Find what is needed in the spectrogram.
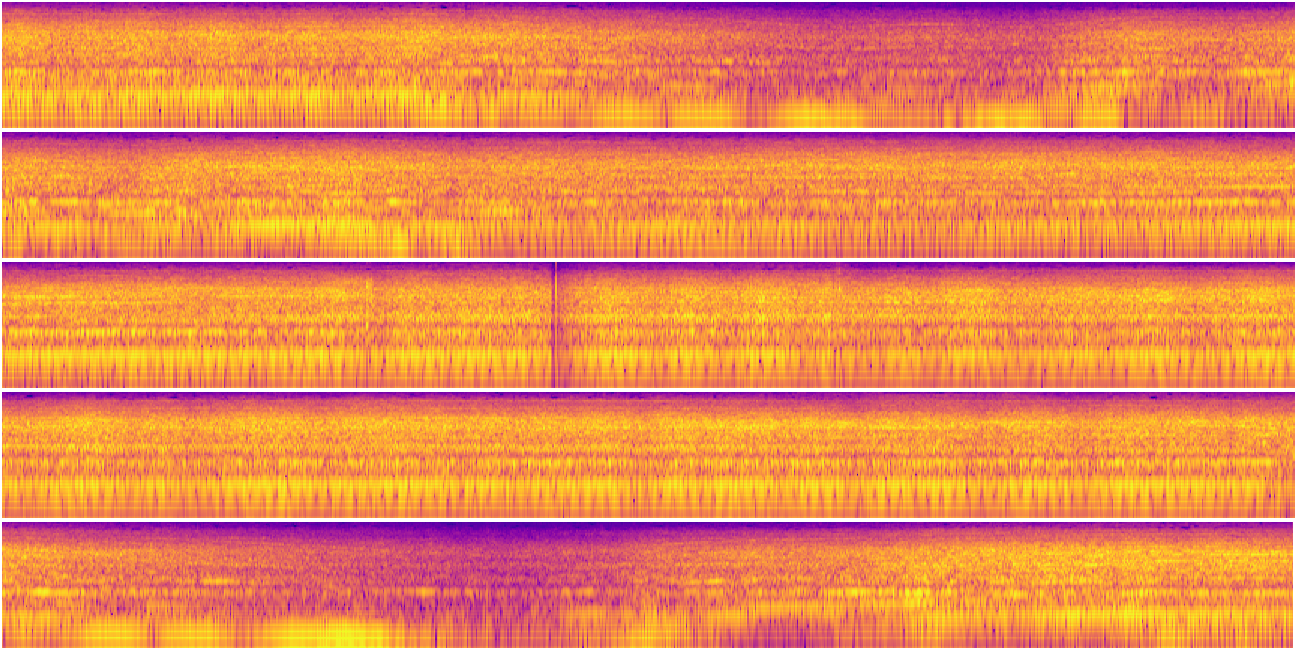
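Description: Tata Tigor's three-cylinder engine revved hard and held at high revs. About two seconds in the revs fall away and climb back up. They then hold steady until they drop and rise again near the end.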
